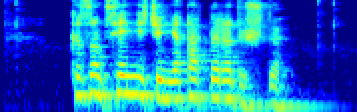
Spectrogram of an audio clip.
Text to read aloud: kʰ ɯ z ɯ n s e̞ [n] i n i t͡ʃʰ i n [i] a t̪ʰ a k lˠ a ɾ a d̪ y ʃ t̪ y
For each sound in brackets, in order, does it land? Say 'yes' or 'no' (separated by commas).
yes, no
